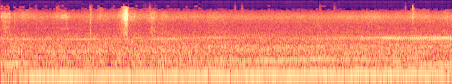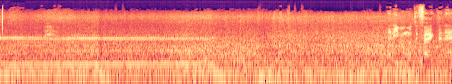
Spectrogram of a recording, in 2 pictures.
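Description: A Scion FR-S sports car's engine drones steadily and builds as it is pushed hard through the gears toward high revs, heard from inside the cabin with a voice talking over it.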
